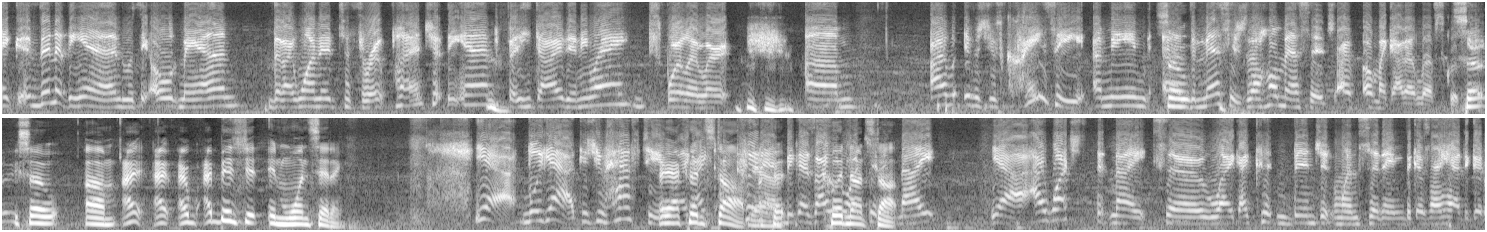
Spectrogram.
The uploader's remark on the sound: joins in via phone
